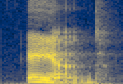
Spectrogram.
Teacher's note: my vowel is a tense nasalized ah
